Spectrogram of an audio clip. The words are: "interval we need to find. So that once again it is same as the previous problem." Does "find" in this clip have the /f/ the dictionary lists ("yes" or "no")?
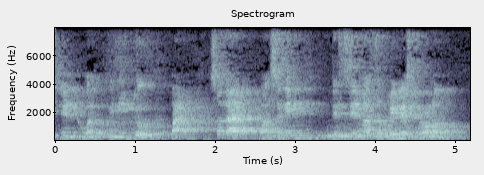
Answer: no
